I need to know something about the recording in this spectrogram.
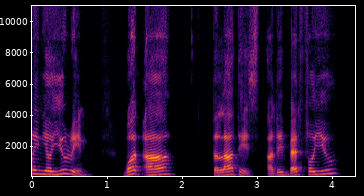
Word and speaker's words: phthalates: Is pronounced phthalates, okay, are chemicals that make plastic soft and flexible.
